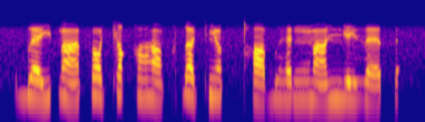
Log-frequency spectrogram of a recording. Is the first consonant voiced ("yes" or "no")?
yes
